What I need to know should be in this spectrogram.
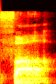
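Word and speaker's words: ف: হচ্ছে ফ এর মতো বাংলা যে ফ উচ্চারণ করি সে ফ এর মত ফা ফা আমাদের যে দুই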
